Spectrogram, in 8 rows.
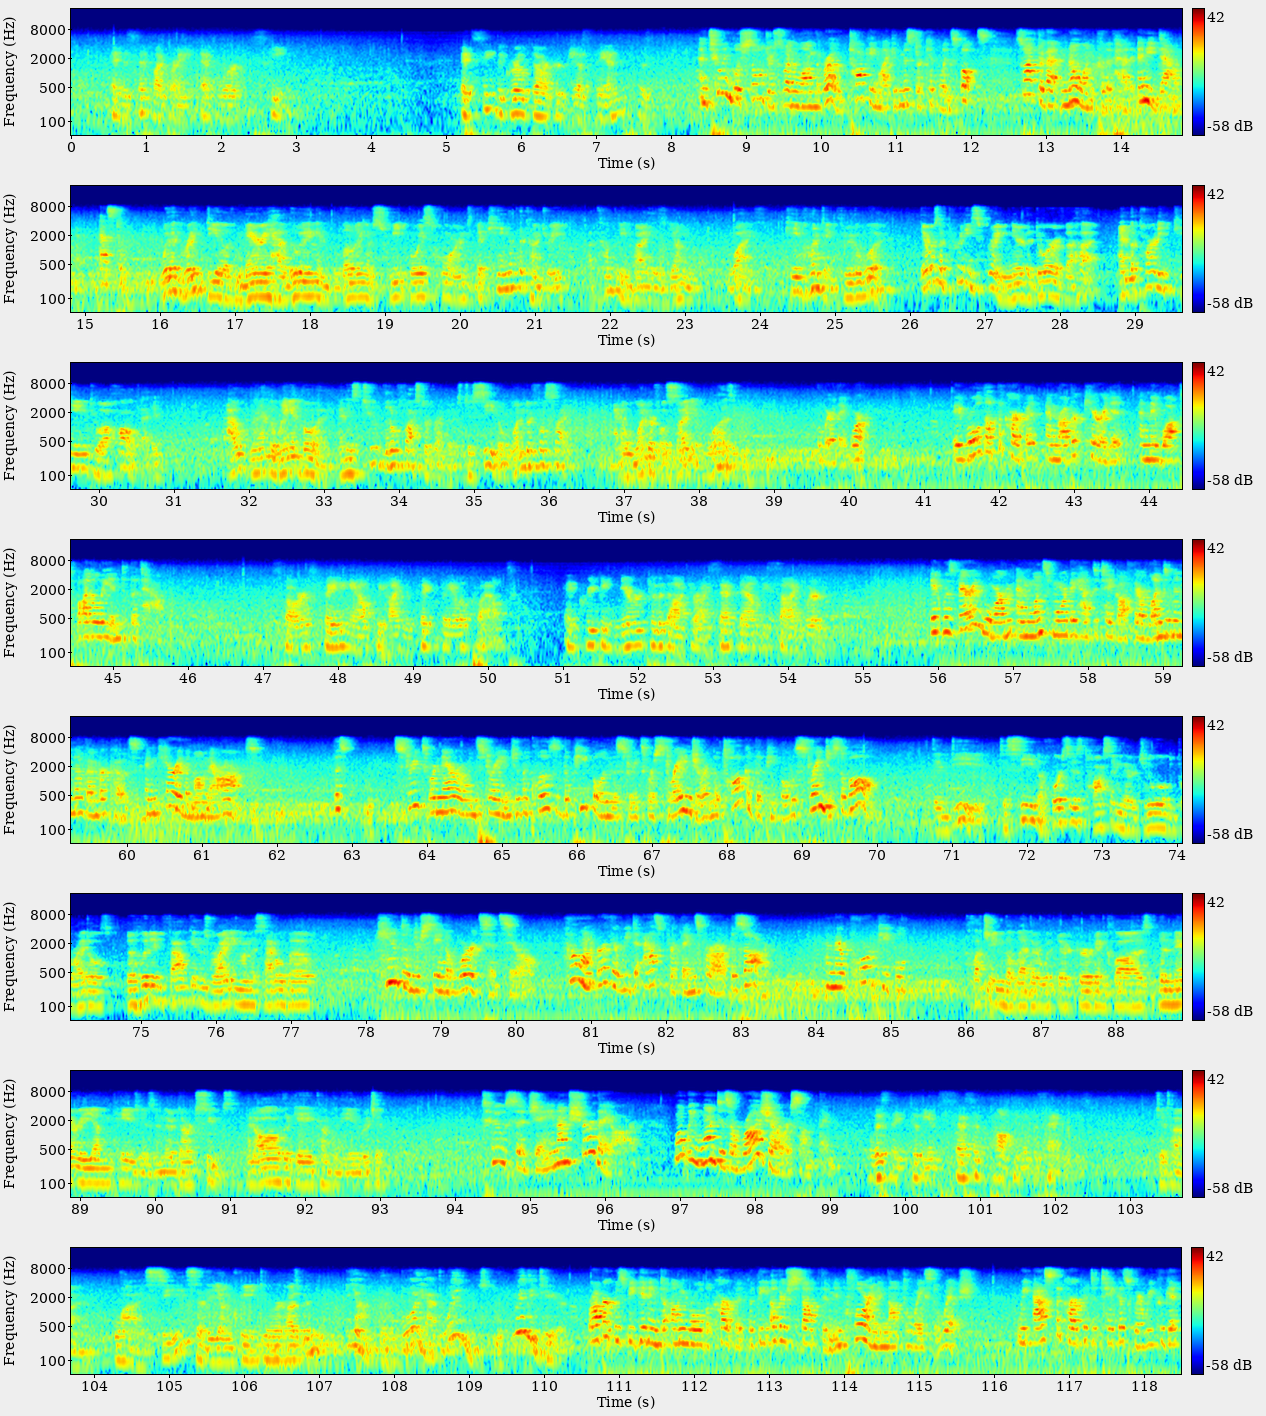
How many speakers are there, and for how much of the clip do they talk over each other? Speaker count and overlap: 3, no overlap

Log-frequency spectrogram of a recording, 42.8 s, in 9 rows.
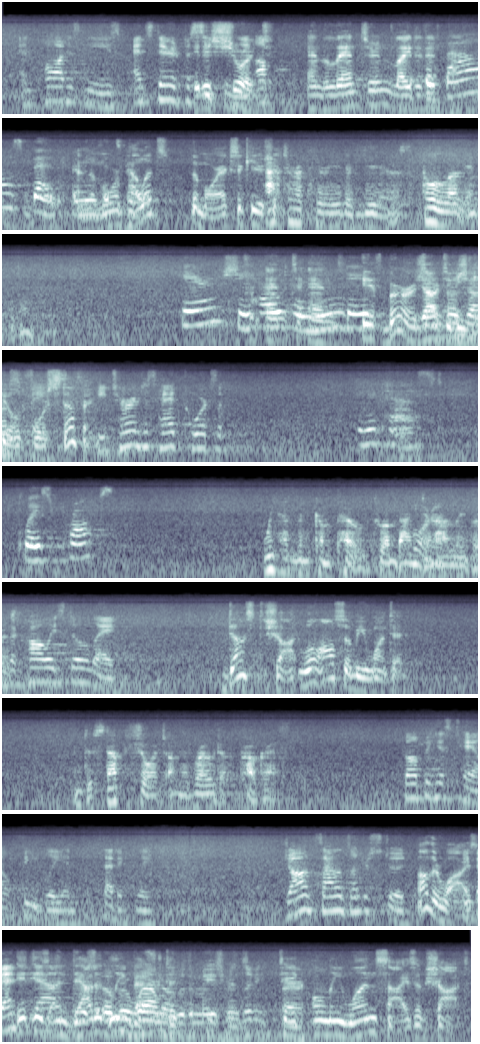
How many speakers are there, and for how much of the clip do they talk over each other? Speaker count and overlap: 5, about 25%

